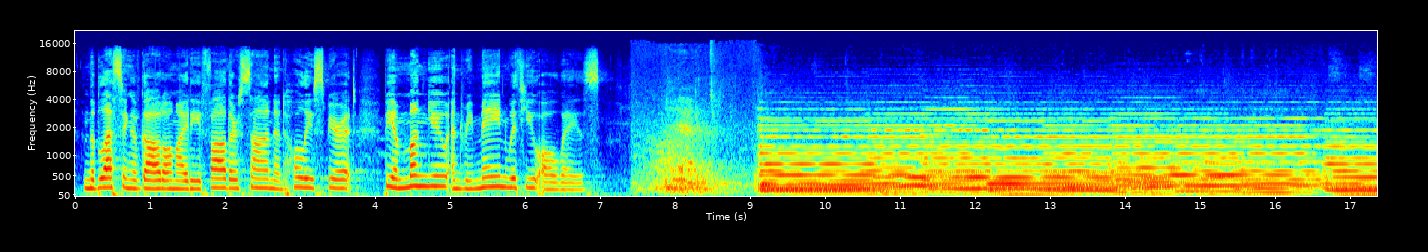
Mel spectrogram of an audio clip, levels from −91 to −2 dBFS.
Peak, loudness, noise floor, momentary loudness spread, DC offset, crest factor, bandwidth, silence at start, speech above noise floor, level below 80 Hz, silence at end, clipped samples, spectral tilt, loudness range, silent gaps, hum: -2 dBFS; -18 LUFS; -42 dBFS; 10 LU; under 0.1%; 16 dB; 14.5 kHz; 0.1 s; 22 dB; -36 dBFS; 0 s; under 0.1%; -6.5 dB/octave; 7 LU; none; none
